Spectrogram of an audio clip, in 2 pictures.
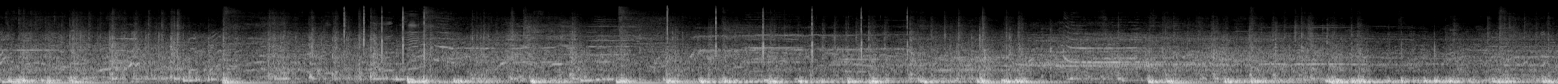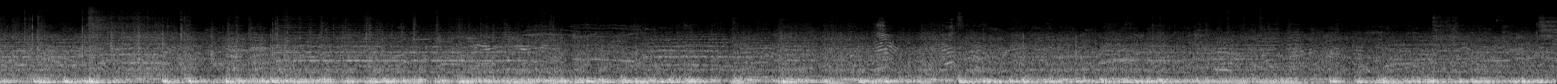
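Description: Marching band playing, with brass and sousaphones holding notes over a heavy low end, while a crowd cheers and talks.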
